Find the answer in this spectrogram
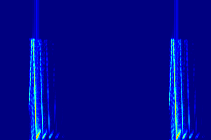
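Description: Two short pop sound effects, each a quick falling pitch, about a second and a half apart, as captions pop onto an animated end card.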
